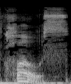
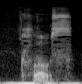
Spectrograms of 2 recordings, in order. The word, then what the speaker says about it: close: Is that close? 应该读成 close 而不是 close，因为 close 是动词， close 在这里是形容词。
